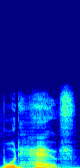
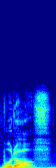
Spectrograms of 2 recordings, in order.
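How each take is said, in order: First: "would have" with a clear, full h in have; teacher's correct "would have"; careful would have. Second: Relaxed "would of" like casual chat. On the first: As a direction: say "would have" as two clean standard words. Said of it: "what we're saying is". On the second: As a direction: slur "would of" as in quick everyday speech. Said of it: "what we think we're saying is". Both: Shown as a demonstration.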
